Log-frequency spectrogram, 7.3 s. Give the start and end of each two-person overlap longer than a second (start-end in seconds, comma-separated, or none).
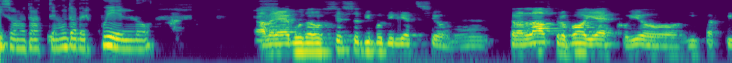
none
